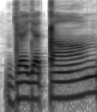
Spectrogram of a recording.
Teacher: I do not close my lips, it's an Anusvara.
